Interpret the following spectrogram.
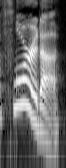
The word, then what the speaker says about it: Florida: Let's move on to Florida. Florida. As you can hear, Florida is also stressed on the first syllable.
